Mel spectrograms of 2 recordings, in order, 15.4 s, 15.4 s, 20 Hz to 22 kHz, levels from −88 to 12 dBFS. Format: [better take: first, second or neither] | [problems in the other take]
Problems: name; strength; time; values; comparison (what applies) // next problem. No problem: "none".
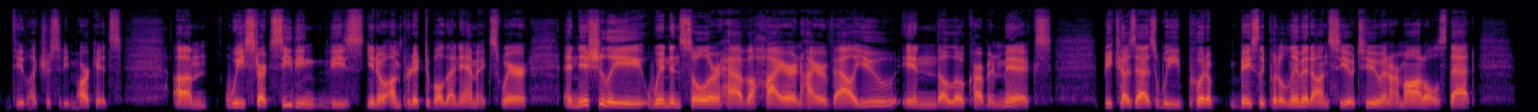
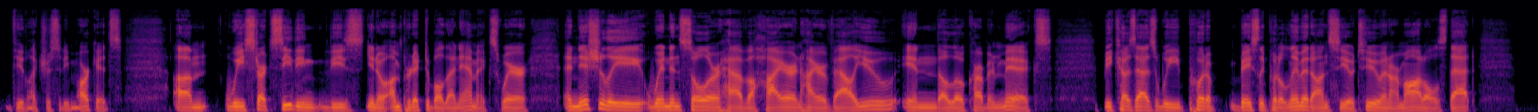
second | thin; very; fading below 350 Hz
